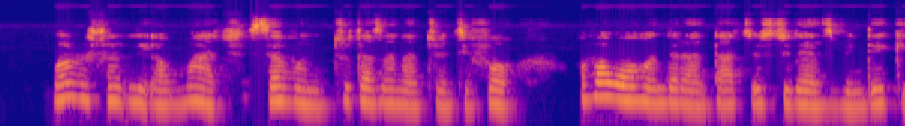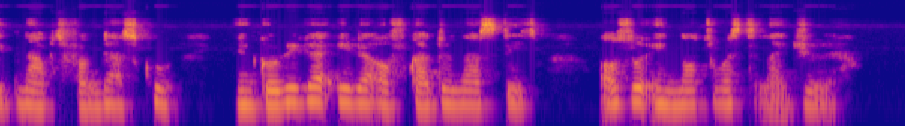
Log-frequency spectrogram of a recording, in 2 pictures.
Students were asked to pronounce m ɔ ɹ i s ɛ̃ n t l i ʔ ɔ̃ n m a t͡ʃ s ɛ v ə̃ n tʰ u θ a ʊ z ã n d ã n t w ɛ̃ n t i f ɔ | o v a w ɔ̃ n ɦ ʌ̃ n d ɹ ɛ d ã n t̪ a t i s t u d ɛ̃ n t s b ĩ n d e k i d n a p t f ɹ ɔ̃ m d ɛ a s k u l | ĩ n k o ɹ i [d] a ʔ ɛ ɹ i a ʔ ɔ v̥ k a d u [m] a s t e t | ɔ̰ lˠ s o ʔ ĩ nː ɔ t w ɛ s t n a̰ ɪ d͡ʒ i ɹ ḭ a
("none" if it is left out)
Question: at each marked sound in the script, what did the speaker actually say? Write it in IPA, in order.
ɡ, n

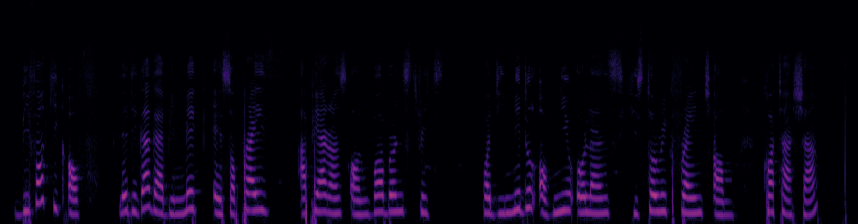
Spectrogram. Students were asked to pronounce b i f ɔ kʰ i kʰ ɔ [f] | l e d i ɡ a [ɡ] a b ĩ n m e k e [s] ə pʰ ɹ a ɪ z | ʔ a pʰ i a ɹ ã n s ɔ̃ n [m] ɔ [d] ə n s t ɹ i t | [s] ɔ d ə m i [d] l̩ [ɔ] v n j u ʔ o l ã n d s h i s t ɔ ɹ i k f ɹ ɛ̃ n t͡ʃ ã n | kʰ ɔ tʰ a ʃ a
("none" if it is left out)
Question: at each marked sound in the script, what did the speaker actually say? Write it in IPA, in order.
f, ɡ, s, b, b, f, d, ɔ

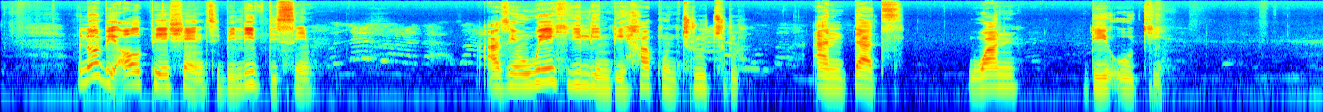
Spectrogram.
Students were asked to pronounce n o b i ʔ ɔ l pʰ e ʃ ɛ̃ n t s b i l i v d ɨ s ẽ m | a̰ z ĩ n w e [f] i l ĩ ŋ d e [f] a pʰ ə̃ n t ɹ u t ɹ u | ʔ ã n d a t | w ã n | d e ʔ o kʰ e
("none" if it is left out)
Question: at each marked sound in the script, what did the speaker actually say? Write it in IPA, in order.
h, h

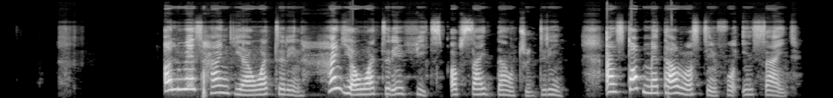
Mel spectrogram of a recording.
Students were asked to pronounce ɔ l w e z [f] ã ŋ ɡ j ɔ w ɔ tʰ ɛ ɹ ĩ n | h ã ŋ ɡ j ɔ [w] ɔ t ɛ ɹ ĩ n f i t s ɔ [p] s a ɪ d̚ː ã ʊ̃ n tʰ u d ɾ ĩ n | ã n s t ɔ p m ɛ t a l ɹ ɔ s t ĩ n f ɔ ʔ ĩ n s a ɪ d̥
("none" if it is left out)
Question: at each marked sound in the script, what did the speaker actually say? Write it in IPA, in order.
h, w, p

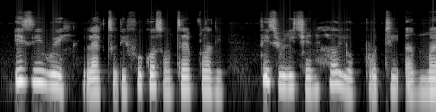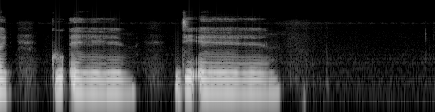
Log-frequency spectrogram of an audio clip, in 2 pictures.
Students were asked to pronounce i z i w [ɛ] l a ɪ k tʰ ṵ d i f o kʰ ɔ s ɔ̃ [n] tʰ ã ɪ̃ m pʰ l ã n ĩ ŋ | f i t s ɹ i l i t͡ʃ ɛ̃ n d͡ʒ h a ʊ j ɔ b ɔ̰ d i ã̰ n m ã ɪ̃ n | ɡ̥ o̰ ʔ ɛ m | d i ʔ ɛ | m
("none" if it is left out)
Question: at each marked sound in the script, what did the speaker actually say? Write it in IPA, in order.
e, n

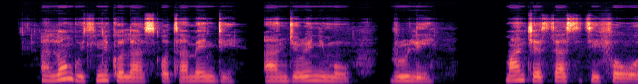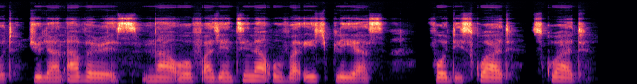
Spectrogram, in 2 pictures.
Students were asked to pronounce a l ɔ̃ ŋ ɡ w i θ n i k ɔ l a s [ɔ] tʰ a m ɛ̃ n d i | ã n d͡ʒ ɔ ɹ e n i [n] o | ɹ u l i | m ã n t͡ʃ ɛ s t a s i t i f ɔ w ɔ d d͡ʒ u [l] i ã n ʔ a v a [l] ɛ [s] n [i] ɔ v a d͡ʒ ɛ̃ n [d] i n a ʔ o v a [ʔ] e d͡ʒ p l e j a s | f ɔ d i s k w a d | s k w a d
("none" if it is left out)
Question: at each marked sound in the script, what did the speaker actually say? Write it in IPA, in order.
ɔ, m, l, ɹ, s, a, t, ʔ

